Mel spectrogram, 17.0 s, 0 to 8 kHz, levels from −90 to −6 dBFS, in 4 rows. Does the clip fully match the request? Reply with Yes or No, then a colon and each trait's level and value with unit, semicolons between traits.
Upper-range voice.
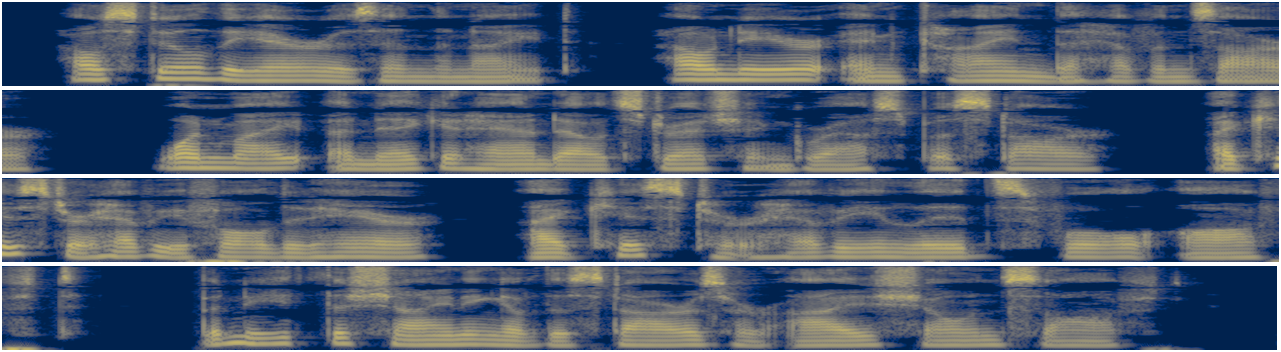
No: low, 125 Hz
